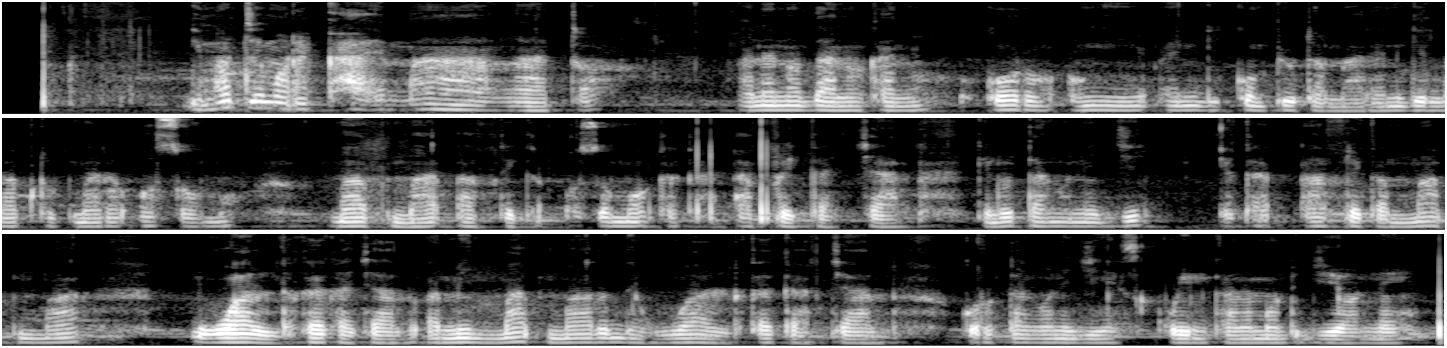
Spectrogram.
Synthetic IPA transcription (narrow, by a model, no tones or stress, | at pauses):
ɡɪmatɪmɔɾɛkʰaɛmaŋatɔ | anɛnɔd̪anɔkanɔkoɾooŋiɲɔʔɛnɡɪkompjutamaɾɛnɡɪlaptɔpmaɾɛʔɔsɔmɔmapmarafɾɪkaɔsɔmɔkakaːfɾɪkat͡ʃalkendotaŋɔnɛd͡ʒi | kakaːfɾɪkamapmarwaldkakat͡ʃalʔa̰minmapmard̪ɛwaldkakat͡ʃalkoɾotaŋɔnɛd͡ʒiskɾinkanɛmɔndd͡ʒɪɔnɛ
